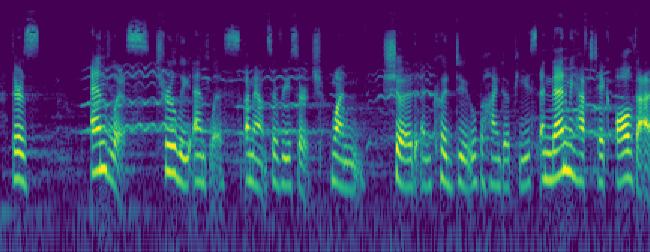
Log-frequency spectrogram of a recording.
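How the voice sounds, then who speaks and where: A woman with a Canadian accent speaks at a fairly slow pace with lively intonation, over noticeable background noise. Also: medium pitch for a woman. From Canada, Ottawa. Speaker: opera singer. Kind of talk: interview.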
